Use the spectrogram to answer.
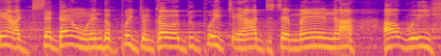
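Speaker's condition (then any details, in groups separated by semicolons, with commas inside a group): Cerebral palsy; speech hard to understand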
